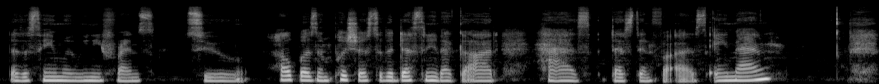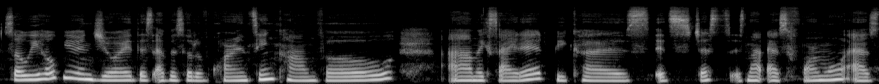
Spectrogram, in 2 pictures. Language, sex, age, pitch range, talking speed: English, female, 20-39, 170-200 Hz, 145 wpm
